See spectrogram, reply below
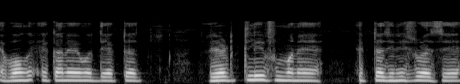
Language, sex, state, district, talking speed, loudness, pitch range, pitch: Bengali, male, Assam, Hailakandi, 115 wpm, -17 LUFS, 175-185 Hz, 180 Hz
